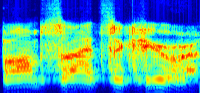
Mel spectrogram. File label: bombsite clear, radio; GSG9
